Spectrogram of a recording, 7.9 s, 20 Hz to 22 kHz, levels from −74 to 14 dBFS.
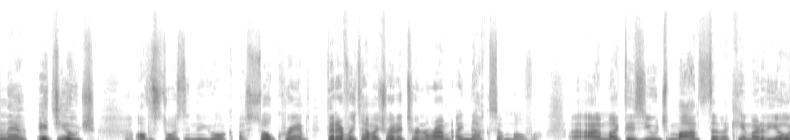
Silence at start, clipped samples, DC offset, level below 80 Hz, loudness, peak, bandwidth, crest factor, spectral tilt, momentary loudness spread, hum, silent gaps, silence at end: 0 s; under 0.1%; under 0.1%; -72 dBFS; -30 LUFS; -10 dBFS; over 20 kHz; 20 dB; -5 dB/octave; 11 LU; none; none; 0 s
